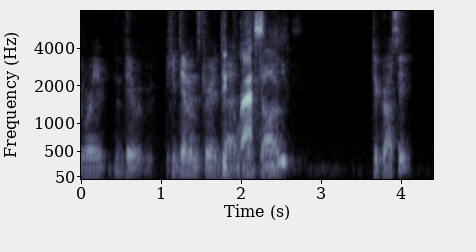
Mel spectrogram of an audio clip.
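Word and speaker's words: deGrasse: was um a Neil Degrassi Tyson episode where they he demonstrated thatass de Grassi I've never heard it de Grassi like de grassy Hill degrass always heard it Neil degrass Tyson Neil deg grassy Tyson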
